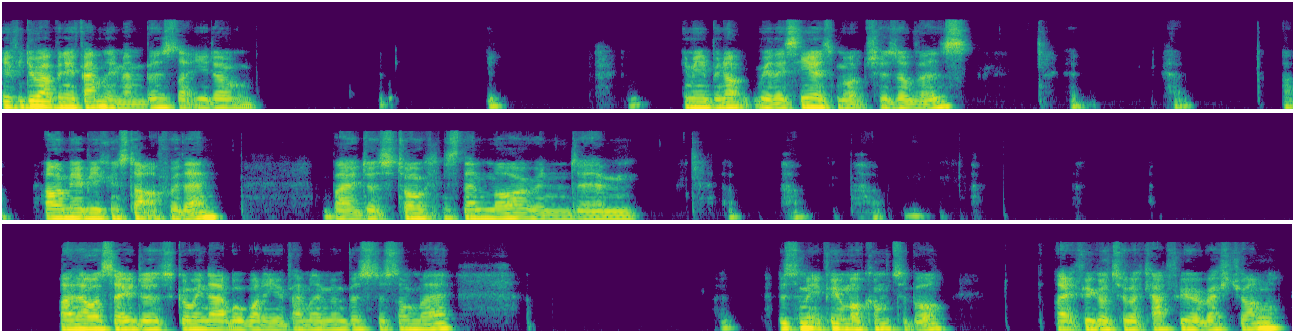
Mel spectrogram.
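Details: Adult who stutters, a stuttering advocate; real stuttering.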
